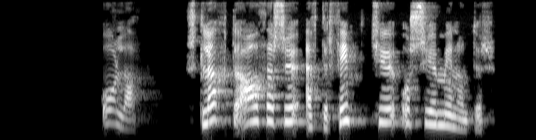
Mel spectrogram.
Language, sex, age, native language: Icelandic, female, 40-49, Icelandic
